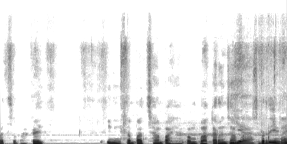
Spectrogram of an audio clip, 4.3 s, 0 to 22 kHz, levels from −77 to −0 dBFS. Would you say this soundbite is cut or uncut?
uncut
